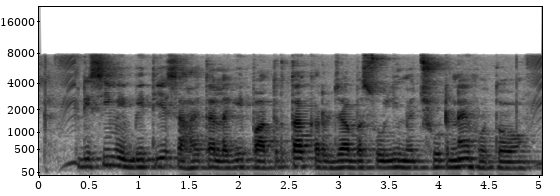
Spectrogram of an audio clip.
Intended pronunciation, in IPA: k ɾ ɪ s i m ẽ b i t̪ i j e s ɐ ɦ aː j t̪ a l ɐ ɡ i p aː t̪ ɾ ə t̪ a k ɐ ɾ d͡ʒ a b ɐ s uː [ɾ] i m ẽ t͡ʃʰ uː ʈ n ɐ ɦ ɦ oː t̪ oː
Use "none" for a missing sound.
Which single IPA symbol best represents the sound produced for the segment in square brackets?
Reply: l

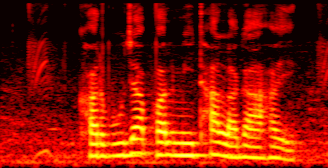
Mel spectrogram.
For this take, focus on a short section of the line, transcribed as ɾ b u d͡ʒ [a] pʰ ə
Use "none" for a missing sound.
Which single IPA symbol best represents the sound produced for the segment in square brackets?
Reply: a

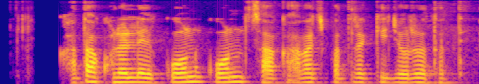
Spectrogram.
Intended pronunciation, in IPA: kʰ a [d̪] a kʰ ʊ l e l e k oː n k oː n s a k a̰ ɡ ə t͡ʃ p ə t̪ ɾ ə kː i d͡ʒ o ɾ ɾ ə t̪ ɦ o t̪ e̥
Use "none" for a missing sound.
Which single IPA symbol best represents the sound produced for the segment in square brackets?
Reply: t̪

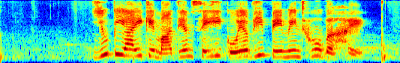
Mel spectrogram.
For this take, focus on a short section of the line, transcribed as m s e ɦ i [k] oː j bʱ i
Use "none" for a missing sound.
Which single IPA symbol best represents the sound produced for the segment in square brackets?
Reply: k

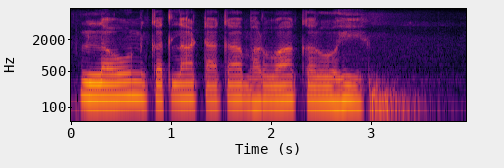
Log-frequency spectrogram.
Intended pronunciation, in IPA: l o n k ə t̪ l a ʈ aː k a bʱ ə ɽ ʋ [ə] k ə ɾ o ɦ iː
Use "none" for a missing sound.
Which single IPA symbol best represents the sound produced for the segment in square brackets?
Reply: a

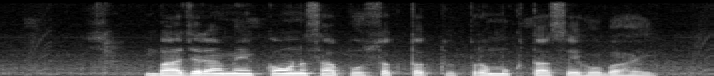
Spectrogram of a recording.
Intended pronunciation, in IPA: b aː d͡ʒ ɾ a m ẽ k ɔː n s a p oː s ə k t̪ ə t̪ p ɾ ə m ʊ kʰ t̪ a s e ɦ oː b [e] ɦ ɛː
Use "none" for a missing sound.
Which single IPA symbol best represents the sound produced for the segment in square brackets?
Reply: a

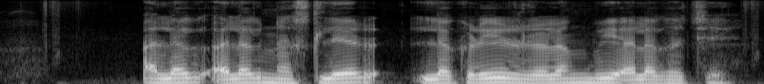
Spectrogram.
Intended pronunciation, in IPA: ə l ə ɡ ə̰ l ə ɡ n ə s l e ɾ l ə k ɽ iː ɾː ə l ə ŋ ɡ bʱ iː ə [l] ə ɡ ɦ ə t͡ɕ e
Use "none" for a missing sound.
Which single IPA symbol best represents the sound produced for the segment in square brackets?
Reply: l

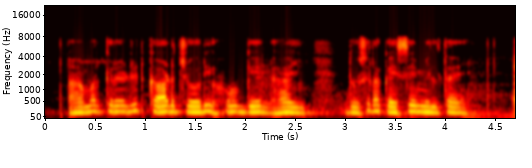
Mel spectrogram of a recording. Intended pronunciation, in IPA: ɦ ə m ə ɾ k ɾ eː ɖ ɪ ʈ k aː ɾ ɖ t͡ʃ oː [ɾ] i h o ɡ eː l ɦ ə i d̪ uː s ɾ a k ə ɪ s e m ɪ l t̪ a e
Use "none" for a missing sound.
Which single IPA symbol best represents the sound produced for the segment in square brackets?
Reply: ɾ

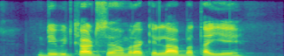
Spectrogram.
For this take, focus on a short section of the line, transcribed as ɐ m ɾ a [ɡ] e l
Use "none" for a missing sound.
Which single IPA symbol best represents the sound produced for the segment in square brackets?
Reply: k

